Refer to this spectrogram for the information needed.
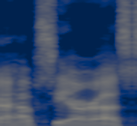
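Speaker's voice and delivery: mock flat delivery. Retelling a girl's answer to the speaker's sister, imitating a deadpan delivery. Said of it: "she said this so deadpan".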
